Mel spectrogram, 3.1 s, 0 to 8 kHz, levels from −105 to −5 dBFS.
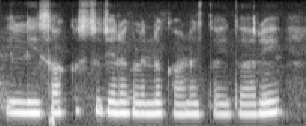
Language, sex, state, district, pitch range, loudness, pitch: Kannada, female, Karnataka, Bidar, 205-220 Hz, -13 LUFS, 215 Hz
